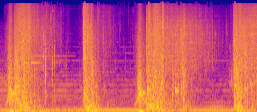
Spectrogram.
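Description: Swords crashing down onto hard wooden inn tables: four heavy, sharp impacts, each with a short rough tail, spaced roughly a second apart over a low steady hum.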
